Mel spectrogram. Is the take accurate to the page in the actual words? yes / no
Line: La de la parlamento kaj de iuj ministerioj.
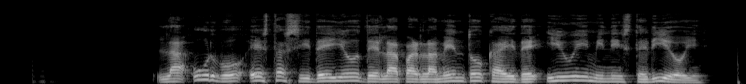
no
